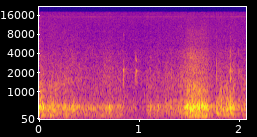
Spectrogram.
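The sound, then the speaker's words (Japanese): Someone drinks water, with soft wet gulps and mouth sounds over a low background hiss. A few faint swallows are clearest near the end. “はい、ちょっと水を飲みます。”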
